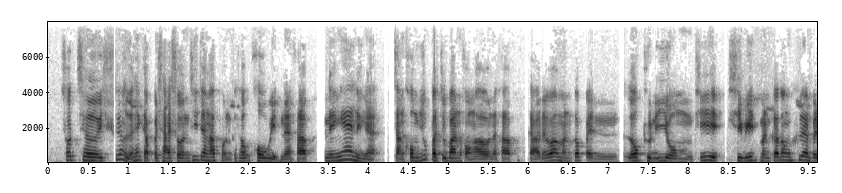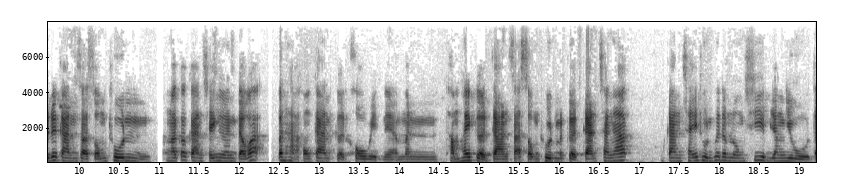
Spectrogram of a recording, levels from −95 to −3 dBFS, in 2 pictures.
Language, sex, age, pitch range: Thai, male, 20-39, 150-200 Hz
